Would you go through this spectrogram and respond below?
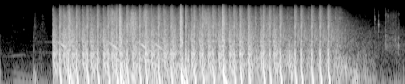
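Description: Rapid automatic gunfire from the battle royale game PUBG Lite, a loud sustained burst of closely spaced shots lasting about three seconds after a brief quiet lead-in, then cutting off.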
